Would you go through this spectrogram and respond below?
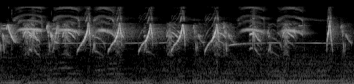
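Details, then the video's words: Vigorous Bar-winged prinia singing used to attract wild birds: bursts of high, scratchy chirps around three per second, overlapping bright notes, and a faint steady whistle in the background near the end. "KOMPILASI suara ciblek untuk pancingan ciblek dan suara pikat ciblek || ciblek gacor"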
